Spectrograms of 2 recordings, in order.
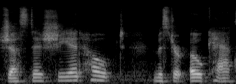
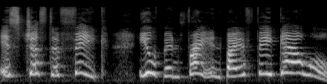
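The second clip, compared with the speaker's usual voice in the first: very loud, very high, breathless, panting taunting voice; 8 dB louder than usual. Narrator reading Poppy's taunt to the owl, panting Poppy voice. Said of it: "owl and mouse, / She reached down and yanked the quill from her sash, / [name] panted between hard breathing".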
